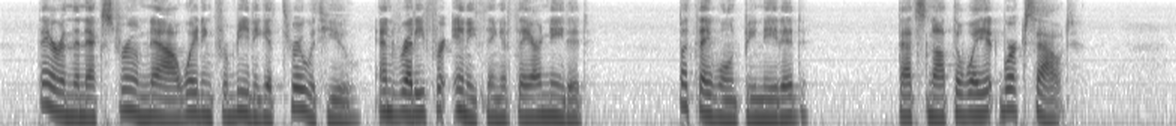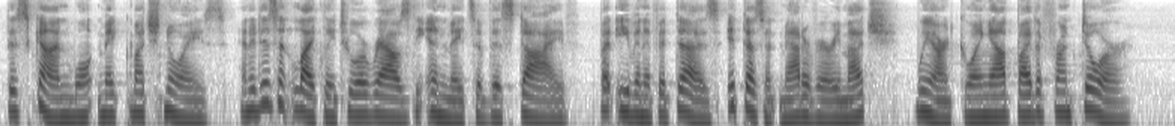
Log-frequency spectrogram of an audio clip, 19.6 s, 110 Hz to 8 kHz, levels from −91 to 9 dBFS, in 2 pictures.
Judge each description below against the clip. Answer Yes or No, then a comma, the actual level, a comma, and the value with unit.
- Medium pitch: Yes, medium, 155 Hz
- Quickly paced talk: Yes, fast, 215 wpm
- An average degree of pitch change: Yes, average, 3.7 semitones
